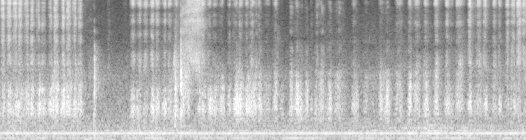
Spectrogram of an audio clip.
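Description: A wooden orange colored pencil makes small, scratchy coloring strokes on a thin paper sheet of a coloring book lying flat on a table. The quick, bright scratching strokes come in dense, rhythmic bursts with brief pauses, over a faint, steady low hum.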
